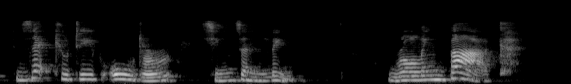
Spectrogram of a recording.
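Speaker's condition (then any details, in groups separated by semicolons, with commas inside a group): No condition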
